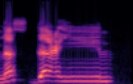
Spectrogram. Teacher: Reciting ta like a dal, that's not valid.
